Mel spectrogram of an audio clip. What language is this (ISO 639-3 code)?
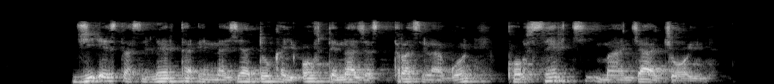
epo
